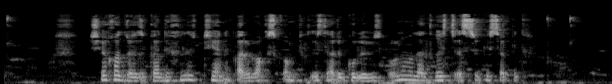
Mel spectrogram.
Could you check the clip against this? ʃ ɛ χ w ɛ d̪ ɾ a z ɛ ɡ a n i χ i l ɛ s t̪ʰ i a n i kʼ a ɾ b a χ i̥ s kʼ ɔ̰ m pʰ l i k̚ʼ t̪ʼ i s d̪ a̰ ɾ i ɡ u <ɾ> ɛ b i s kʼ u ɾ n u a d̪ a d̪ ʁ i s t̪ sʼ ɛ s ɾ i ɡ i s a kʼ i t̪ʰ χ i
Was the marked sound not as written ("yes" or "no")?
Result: yes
